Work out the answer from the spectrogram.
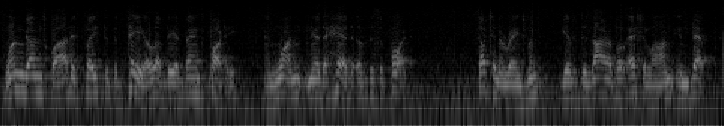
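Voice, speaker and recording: A noisy old film soundtrack from the 1930s carries an American man reading scripted military instruction. His voice sits at a medium pitch, and his delivery is formal, measured and matter-of-fact, with some noise around the words. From United States. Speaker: military training film narrator.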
